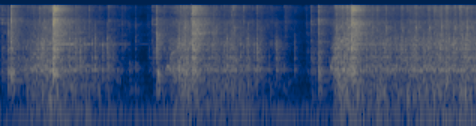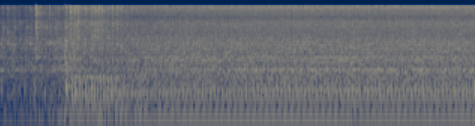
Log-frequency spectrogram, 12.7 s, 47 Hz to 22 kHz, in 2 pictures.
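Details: Predator 4375 watt generator that starts but barely runs and makes no power, restarted with brush wires disconnected and isolated: engine catches and settles into a steady, even run with no hunting or misses; fault suspected in electrical head.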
